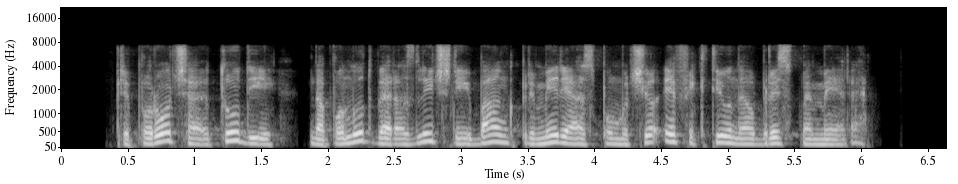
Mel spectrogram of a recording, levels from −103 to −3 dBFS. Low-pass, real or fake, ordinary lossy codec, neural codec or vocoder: 7.2 kHz; fake; none; codec, 16 kHz, 4.8 kbps, FACodec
